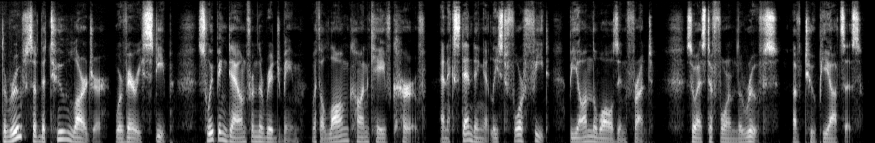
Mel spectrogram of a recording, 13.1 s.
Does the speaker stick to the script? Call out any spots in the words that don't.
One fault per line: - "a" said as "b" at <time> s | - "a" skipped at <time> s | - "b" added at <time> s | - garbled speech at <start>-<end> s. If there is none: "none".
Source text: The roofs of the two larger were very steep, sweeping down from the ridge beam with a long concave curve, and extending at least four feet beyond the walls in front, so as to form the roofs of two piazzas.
none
